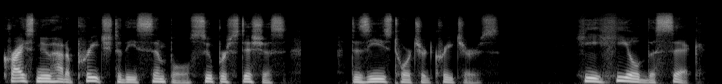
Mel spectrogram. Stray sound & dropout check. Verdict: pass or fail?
pass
